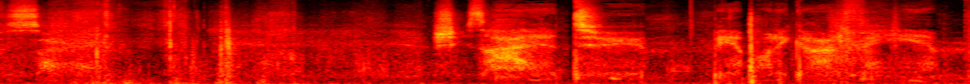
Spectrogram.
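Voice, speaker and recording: Whispering with an Australian accent, a woman is heard against noticeable background noise. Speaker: ASMR YouTuber / book reviewer. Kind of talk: casual talk to camera, book review. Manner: soft-spoken, whispering.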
